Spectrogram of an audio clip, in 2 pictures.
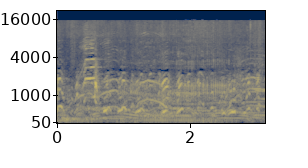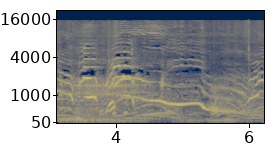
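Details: Several spotted hyenas battling lions for a buffalo kill in South Africa's Kruger National Park, calling at once: quick looping yelps and giggles, then a long drawn-out falling whine, with low growls underneath.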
